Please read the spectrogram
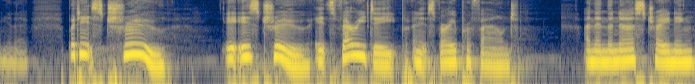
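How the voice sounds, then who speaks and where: A woman with a southern English accent speaks in a fairly low, dark, mellow tone at a fairly slow pace. Her voice has very wide pitch swings and big swings in loudness, with long, frequent pauses. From London (Harrow). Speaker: former army nurse and campaigner. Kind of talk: interview.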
